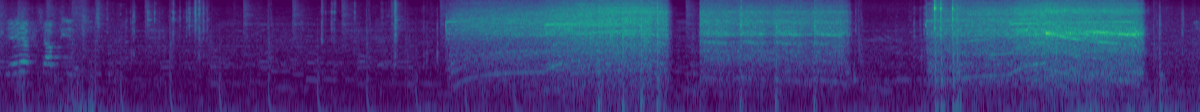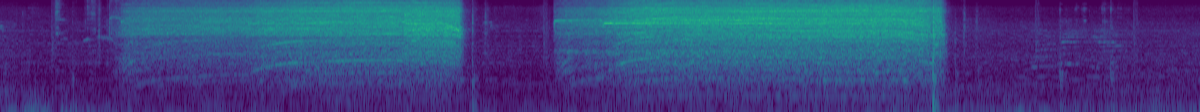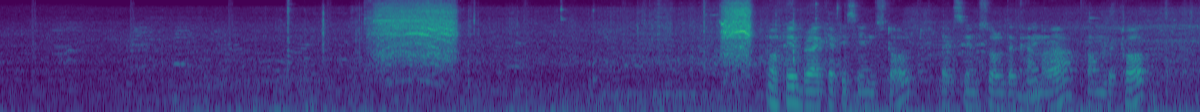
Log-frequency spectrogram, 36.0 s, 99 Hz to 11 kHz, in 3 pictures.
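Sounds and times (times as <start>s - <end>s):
power drill running: 4.4s - 8.6s, 9.2s - 11.6s, 13.1s - 16.8s, 17.5s - 21.6s, 27.5s - 28.8s, 30.5s - 32.0s.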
